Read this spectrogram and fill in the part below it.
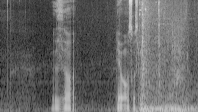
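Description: A short rising chime sounds twice.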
